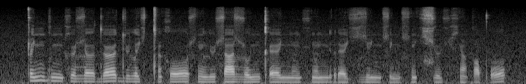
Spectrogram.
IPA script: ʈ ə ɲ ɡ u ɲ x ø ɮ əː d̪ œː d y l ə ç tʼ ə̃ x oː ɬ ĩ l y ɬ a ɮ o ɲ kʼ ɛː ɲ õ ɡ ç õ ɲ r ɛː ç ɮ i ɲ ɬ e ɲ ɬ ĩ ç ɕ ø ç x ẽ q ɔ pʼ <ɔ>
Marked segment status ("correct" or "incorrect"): incorrect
